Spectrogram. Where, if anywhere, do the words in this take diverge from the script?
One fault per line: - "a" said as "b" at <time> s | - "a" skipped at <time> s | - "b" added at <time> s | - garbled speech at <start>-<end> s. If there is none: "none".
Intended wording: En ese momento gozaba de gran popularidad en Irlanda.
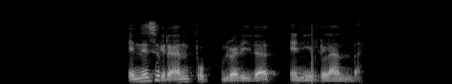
- "momento gozaba de" skipped at 1.6 s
